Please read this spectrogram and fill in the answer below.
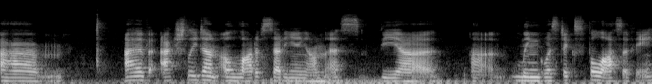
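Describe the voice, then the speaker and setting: Noticeable background noise runs behind a woman talking at a fairly slow pace. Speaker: voice feminization tutor. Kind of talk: casual tutorial talk to camera. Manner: switches between masculine and feminine voice.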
